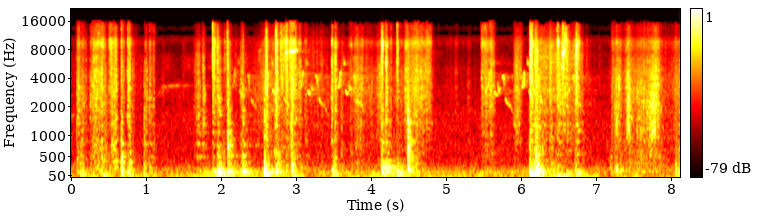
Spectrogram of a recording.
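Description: Foam sheets scrape and squeak against cardboard.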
